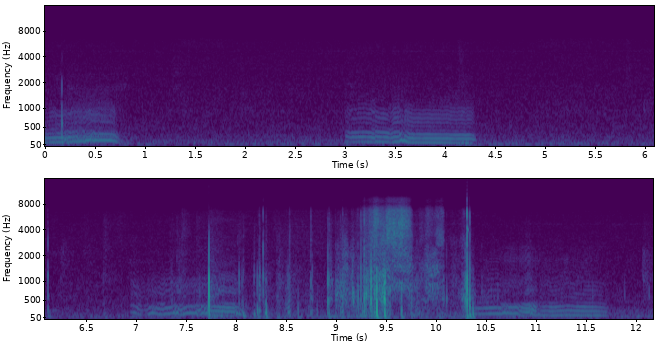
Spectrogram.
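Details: Deep-sleeping cat snoring with rhythmic low rattling snores on each breath and brief clicking and rustling between; he won't wake despite poking, and grows louder over time.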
